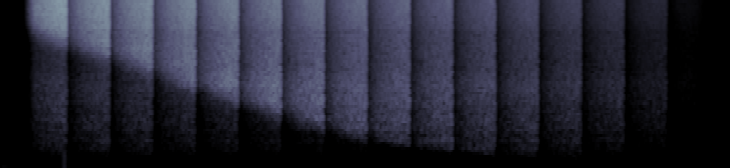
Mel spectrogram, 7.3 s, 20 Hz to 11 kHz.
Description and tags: Simple Noise Sweep 140BPM
Simple noise sweep made with 3xOsc (140BPM)
sidechain, Noise, Sweep, Trance, Simple, 140BPM, 3xOsc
